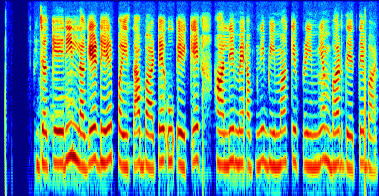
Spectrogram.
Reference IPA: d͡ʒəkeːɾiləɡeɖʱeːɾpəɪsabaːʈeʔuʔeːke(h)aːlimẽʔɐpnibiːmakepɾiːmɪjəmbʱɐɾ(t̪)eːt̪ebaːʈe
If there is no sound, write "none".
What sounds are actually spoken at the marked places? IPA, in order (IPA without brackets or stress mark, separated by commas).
h, d̪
